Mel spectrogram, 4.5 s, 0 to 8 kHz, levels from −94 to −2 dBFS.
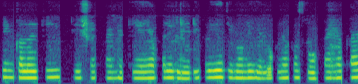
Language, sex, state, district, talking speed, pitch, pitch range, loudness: Hindi, female, Delhi, New Delhi, 280 wpm, 230 Hz, 225-240 Hz, -16 LUFS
